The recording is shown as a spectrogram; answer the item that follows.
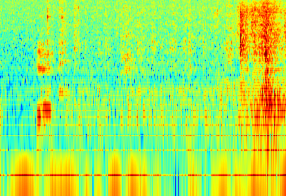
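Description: A motorless Pontiac Fiero being pushed along a tilt-bed trailer, with a short scraping, rattling noise near the end as it starts to move.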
